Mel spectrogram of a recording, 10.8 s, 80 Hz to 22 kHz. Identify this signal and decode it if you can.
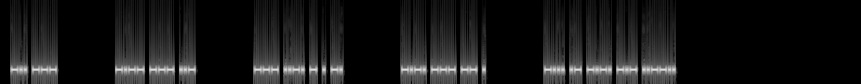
Morse code, heard as a keyed tone, about 42 wpm, 700 Hz. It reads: DO YOU OFTEN COME BACK?
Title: 4x Word-Spacing - Sentences from Top 300 Words - 45wpm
